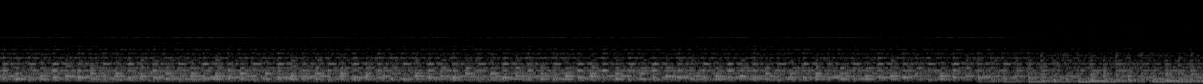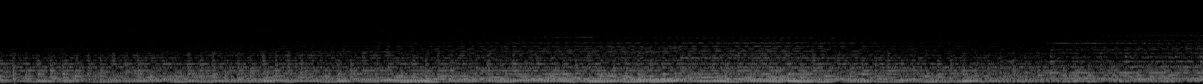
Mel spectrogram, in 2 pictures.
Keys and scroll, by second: 0.4 a.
